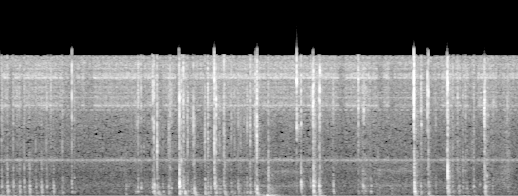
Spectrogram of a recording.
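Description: Computer keyboard keys clicking as a router command is typed, in scattered keystrokes and short quick runs, over a steady low hum.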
